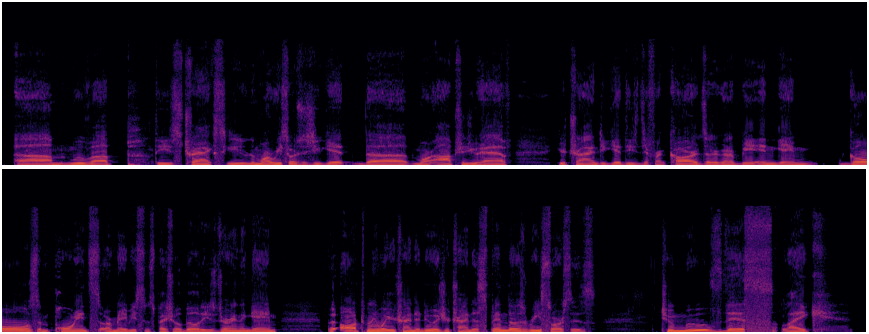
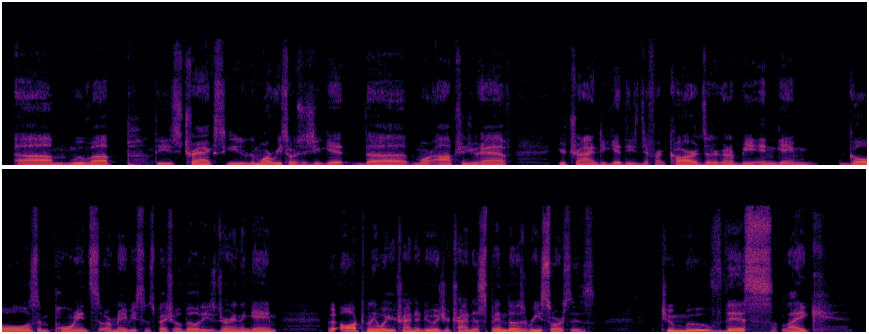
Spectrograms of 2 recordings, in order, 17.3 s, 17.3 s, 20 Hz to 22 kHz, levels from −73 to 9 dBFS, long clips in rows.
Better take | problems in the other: second | distortion; slight; 10 dB below the speech

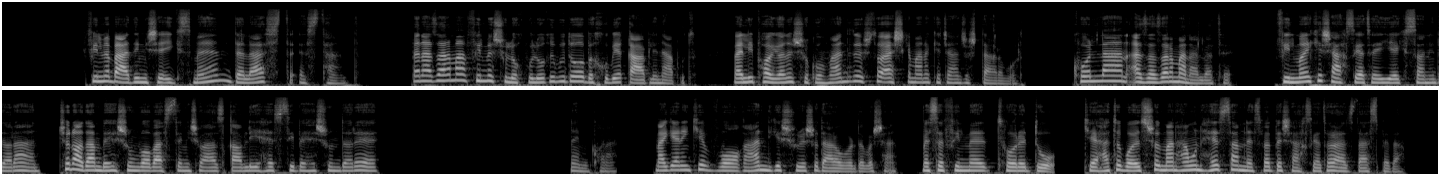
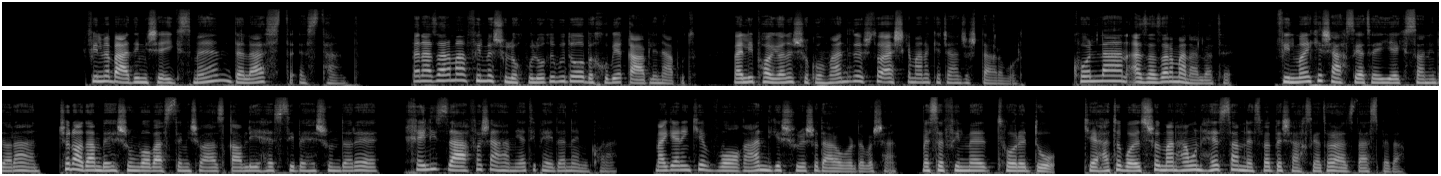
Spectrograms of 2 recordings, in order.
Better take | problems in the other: second | audio cutting out; at 18 s for 2 s

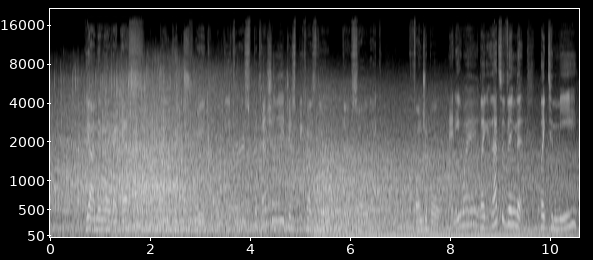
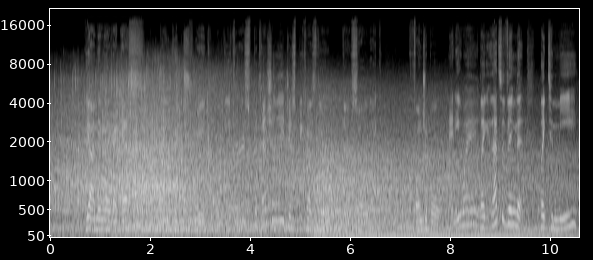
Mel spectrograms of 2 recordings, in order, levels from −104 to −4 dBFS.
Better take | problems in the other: neither | traffic noise; very loud; throughout; 4 dB above the speech; the same in both

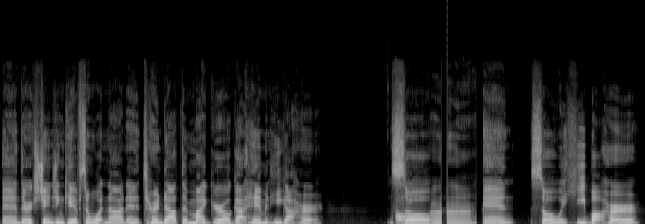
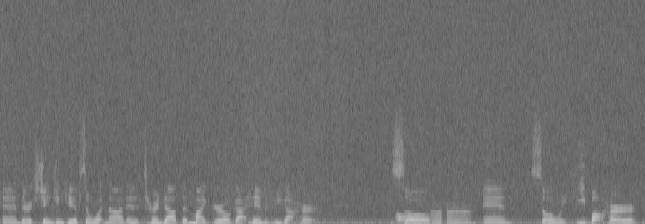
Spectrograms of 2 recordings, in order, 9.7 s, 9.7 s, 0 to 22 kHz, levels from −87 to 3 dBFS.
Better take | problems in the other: first | hiss; loud; throughout; 2 dB below the speech

